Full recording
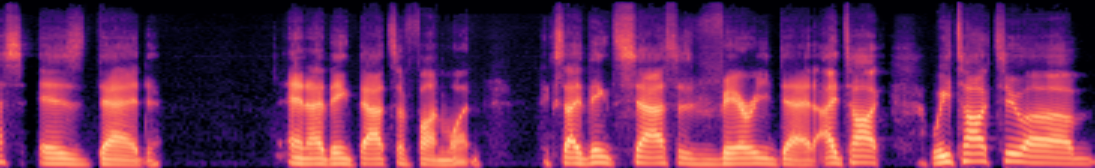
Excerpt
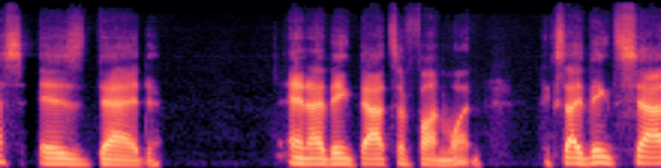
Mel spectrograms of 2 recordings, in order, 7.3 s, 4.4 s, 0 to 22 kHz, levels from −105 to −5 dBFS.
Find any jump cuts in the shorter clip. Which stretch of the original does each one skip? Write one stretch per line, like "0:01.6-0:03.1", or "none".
none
